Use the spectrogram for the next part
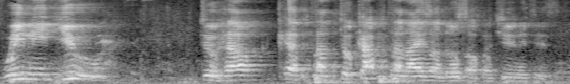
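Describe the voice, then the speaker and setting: A man's voice: a little high, a bit bright. A man from Cameroon giving an earnest, emphatic public speech at an event. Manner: earnest, emphatic, slow rising phrases. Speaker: event speaker. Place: event hall. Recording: echoey hall, distant mic, faint noise.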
